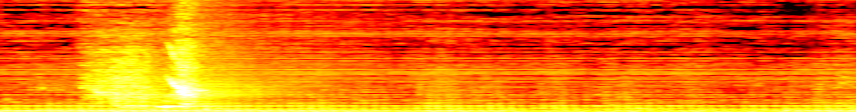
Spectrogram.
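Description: Pause with no speech: a steady low hum and faint hiss in the background of an old lapel-mic recording, with a brief soft rush of noise about half a second in.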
